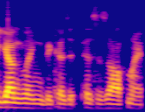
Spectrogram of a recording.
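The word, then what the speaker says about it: Yuengling: pack of of uh Yingling see I said it right this time people are you okay Yingling I always say youngling because it pisses off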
